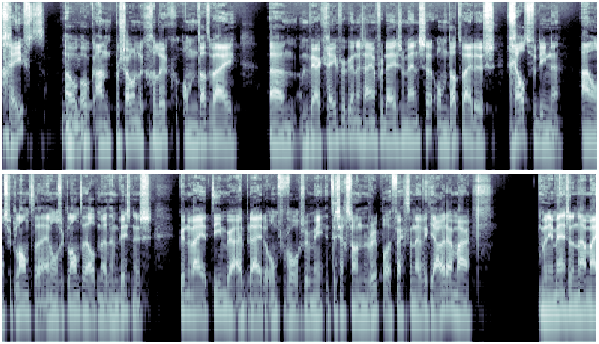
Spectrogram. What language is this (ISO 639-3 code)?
nld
